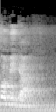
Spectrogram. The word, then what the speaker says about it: omega: It looks like W. But then it only looks like W, but it is pronounced omega, the last Greek alphabet.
